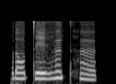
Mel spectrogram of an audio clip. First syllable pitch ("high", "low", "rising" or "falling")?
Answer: low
